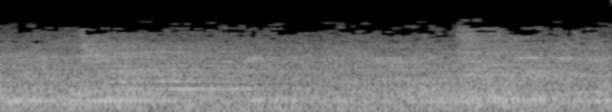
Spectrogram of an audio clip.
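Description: Steady background rumble and hubbub of a large indoor public space, with a few faint steady tones running through it.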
